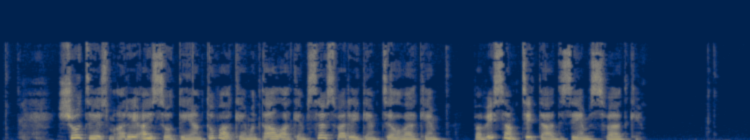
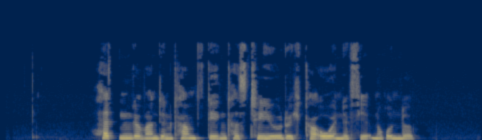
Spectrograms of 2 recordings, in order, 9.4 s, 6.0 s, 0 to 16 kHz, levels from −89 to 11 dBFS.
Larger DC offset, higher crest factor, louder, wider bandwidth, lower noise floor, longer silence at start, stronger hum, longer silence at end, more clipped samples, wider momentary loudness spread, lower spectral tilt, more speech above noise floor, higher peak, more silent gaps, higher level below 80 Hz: neither; about the same, 18 dB vs 18 dB; about the same, -24 LUFS vs -22 LUFS; about the same, 11.5 kHz vs 11.5 kHz; first, -77 dBFS vs -72 dBFS; second, 0.3 s vs 1.2 s; neither; first, 1.35 s vs 0.85 s; neither; first, 11 LU vs 7 LU; about the same, -4 dB/octave vs -4 dB/octave; about the same, 53 dB vs 51 dB; about the same, -6 dBFS vs -4 dBFS; neither; first, -64 dBFS vs -78 dBFS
